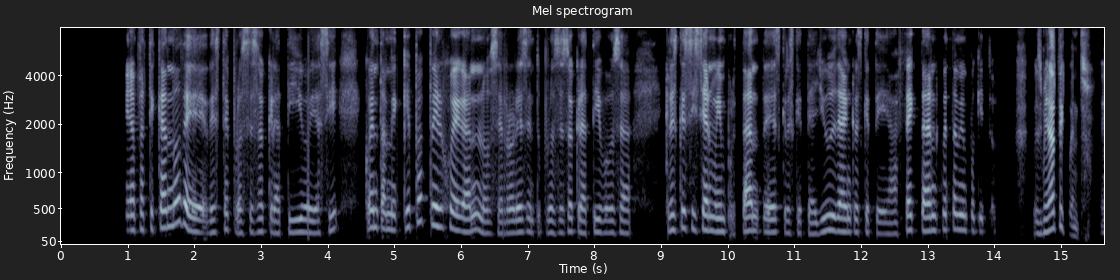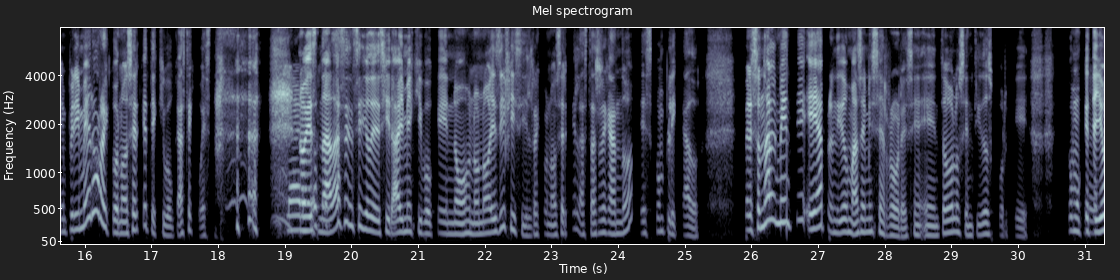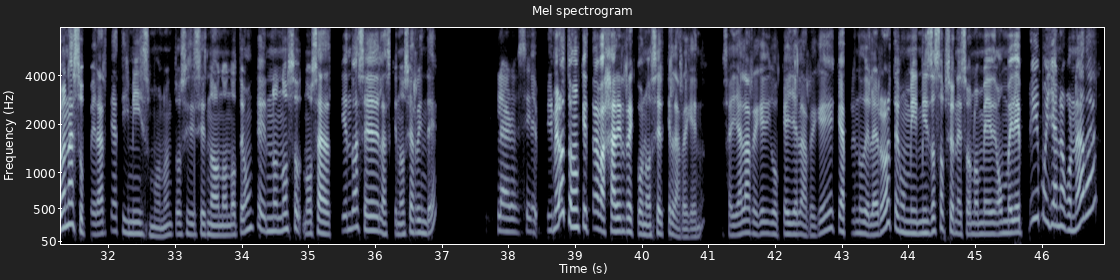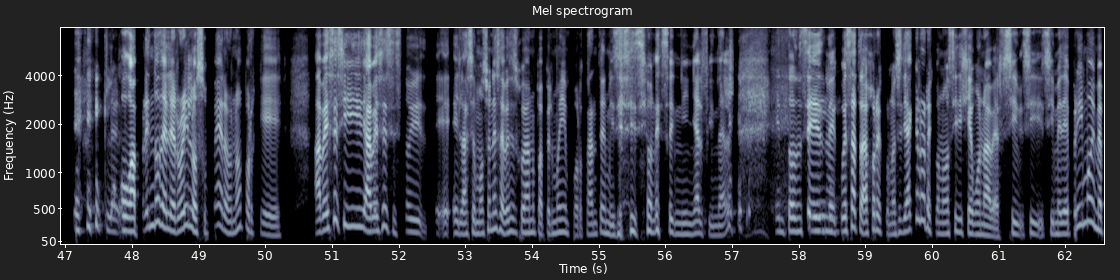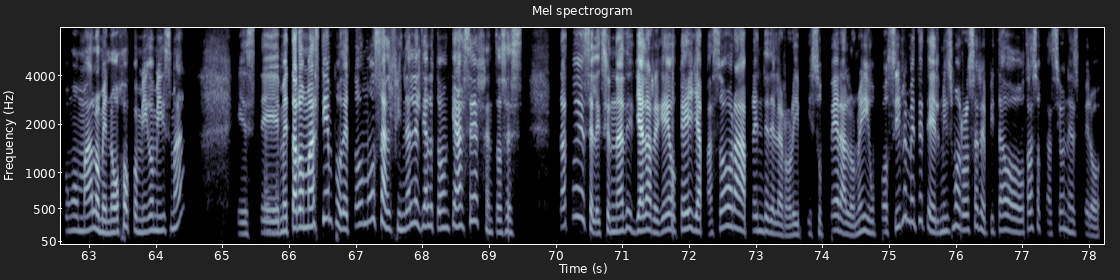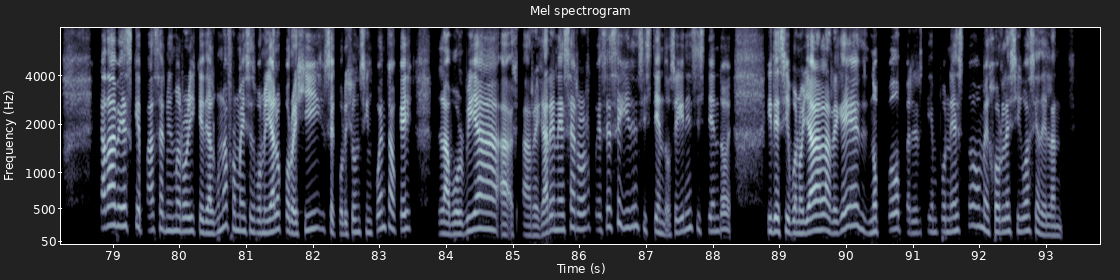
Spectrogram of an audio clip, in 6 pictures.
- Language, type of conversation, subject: Spanish, podcast, ¿Qué papel juegan los errores en tu proceso creativo?
- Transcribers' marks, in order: laugh; chuckle; chuckle; laughing while speaking: "decisiones"; other background noise; laugh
